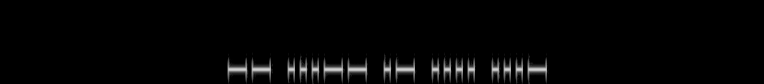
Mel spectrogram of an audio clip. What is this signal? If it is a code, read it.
Morse code, heard as a keyed tone, about 21 wpm, 700 Hz. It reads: M3AHV
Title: DXCC-100 Call Signs - 5 Characters - Repeated 2x - 20wpm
